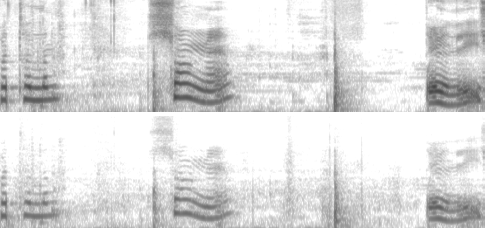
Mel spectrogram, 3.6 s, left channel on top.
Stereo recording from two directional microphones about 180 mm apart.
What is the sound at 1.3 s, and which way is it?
Speech, 70° left (ahead or behind).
